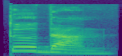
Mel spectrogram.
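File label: "тӧдан", Komi, female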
